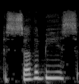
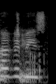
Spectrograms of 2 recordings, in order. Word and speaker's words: Sotheby's: So, how do you say that? Sotheby's? Yeah. Sotheby's auction.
